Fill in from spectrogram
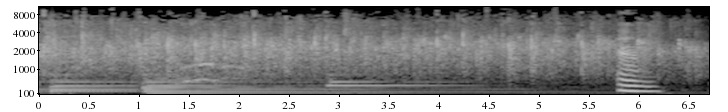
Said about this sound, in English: Come on, let's give a clap offering to God.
